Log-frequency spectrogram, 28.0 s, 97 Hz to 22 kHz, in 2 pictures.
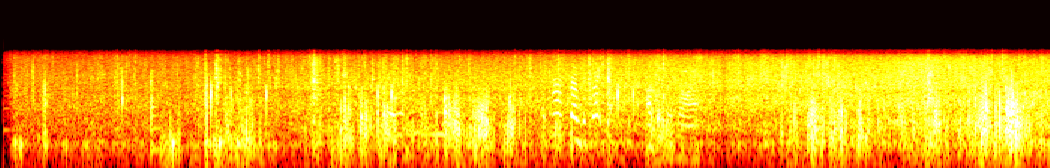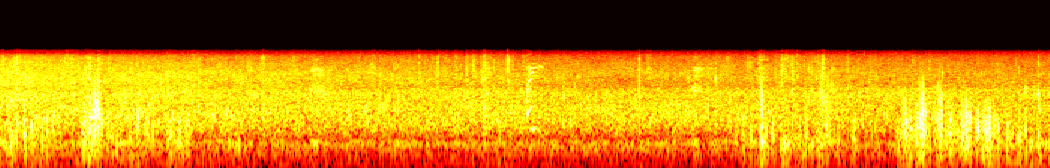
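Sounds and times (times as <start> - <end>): river water rushing and splashing: 0.0 - 28.0
wheels crunching over stones: 0.0 - 28.0.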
